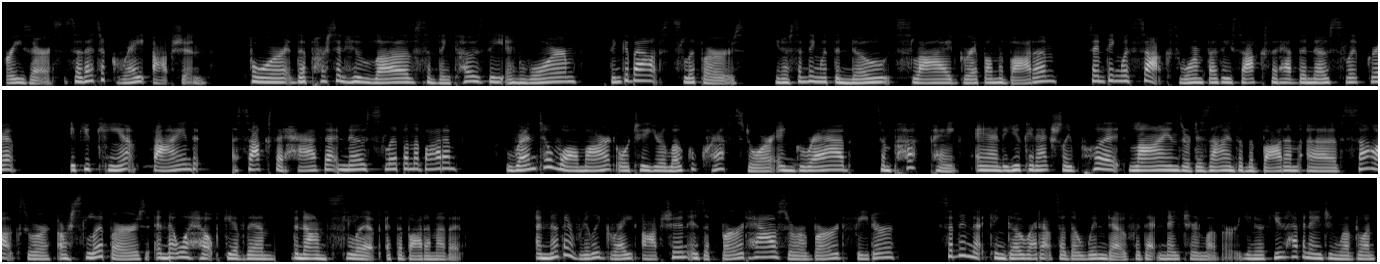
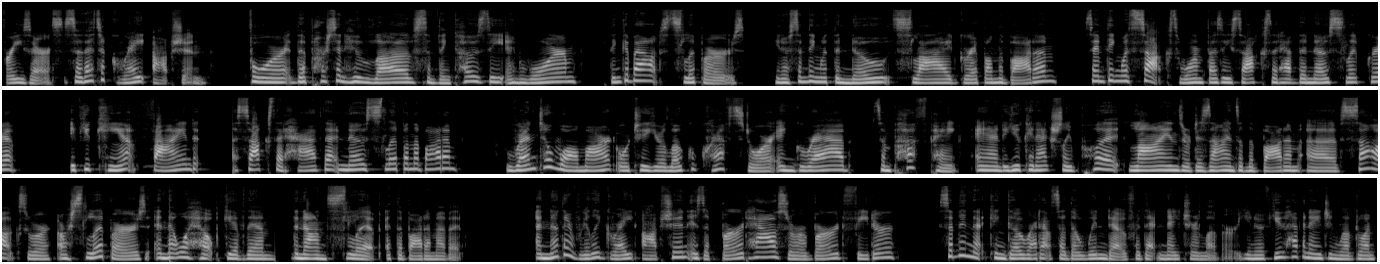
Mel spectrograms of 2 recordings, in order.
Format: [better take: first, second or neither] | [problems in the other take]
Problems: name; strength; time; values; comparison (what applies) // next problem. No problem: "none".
second | muffled; very; fading above 2 kHz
